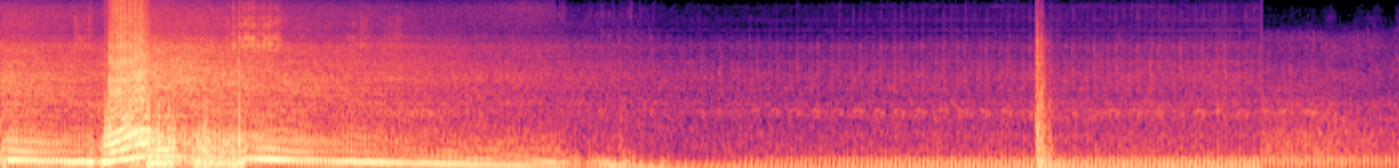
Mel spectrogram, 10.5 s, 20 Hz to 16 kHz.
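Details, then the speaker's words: Nissan 350Z V6 with new Cobra non-resonated exhaust and TP34 tips, camera just behind the car: engine catches, flares high, then sinks into a deep, even, throaty idle burble; healthy aftermarket exhaust note, roughly 10-20 times louder than stock. "comme vous avez vu le bruit qu'elle fait c'est ça rien avoir en fait c'est amplifié moi je dirais faut à 10 voire x 20 par rapport aux sons d'origine et le son est trop beau"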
